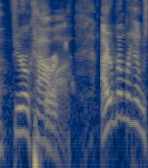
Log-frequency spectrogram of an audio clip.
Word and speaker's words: Furukawa: Furukawa. Furukawa.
